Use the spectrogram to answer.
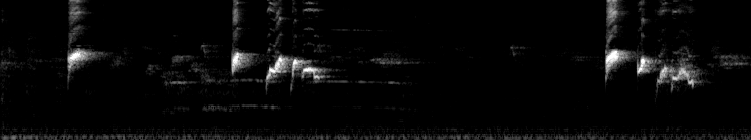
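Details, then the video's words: Red-whiskered bulbul singing on hearing a strange bird, a single clear note followed by two phrases of three or four tumbling whistled notes, with faint low hum. "Chào Mào Hót Ché Khi Nghe Tiếng Chim Lạ"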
